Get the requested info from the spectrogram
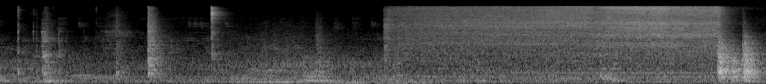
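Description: A few knocks as a portafilter is locked into an espresso machine's group head, then the machine's steam wand hissing loudly and steadily for about three and a half seconds, swelling slightly before it cuts off near the end.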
